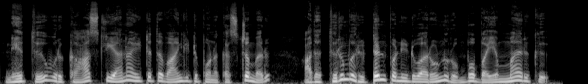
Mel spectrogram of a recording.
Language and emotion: Tamil, fearful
